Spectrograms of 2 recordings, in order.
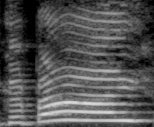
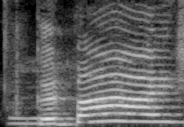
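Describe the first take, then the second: First: High, loud farewell call; called goodbye. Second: High, loud farewell shout; the whole crowd calling up. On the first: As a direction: shout it down from the sky. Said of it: "called Oz from the basket". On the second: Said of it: "shouted everyone". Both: Acted.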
